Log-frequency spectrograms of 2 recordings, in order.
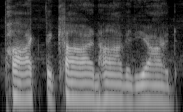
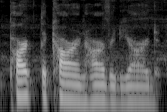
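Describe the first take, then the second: First: It is said in a strong Boston accent. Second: It is said in a milder, less Boston accent.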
